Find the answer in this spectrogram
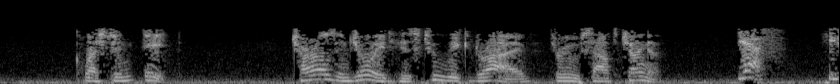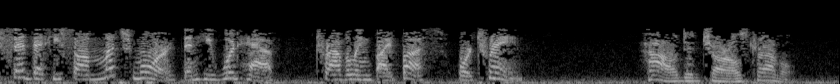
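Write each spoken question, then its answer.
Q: How did Charles travel?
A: By car (he drove).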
